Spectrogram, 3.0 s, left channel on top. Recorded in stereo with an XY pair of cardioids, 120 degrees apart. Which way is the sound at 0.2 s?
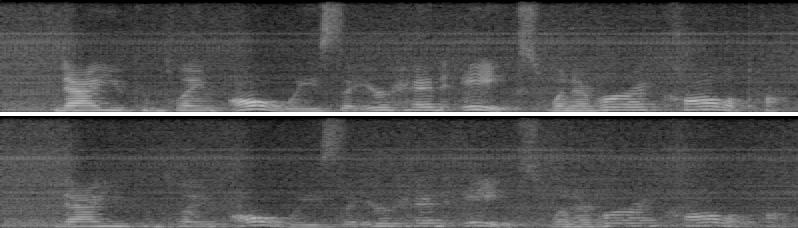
55° left.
